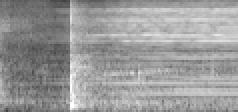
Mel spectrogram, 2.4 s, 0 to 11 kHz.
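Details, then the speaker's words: BMW 760Li V12, boot lid release pressed: a click, then a thin, steady electric whir that never changes pitch; lid won't raise and must be lifted by hand; struts replaced a year ago, so the hydraulic pump is not building pressure. "So let me just press the boot lid release button. And as we can see, it's not raising"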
